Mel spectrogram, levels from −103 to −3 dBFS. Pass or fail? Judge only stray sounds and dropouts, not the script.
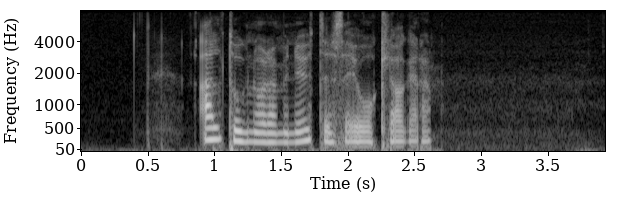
pass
